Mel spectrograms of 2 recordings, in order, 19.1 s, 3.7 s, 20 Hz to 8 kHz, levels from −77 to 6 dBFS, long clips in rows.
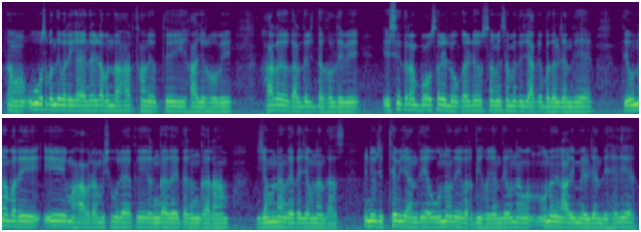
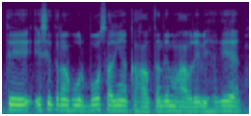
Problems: background sounds at intervals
